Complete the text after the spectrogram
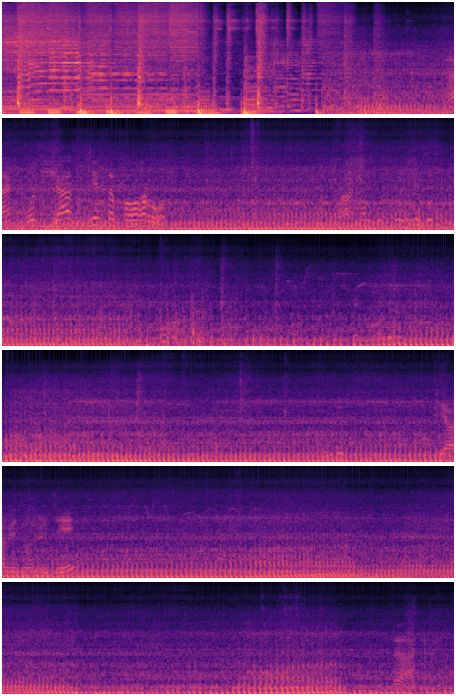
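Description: A motorbike engine rumbles steadily.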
